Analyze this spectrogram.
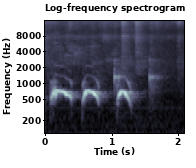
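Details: Spotted dove, kuk 3 style call played sped up: three quick low arched coos in a row, then a faint fourth note, with a soft room hum behind.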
